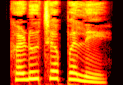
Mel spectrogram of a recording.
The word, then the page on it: ಕಡುಚಪಲ: Kannada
